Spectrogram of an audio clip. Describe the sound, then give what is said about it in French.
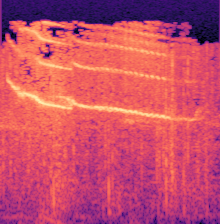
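Christmas fireworks: a whistling rocket glides steadily downward in pitch over scattered pops and crackles, with a low rumble underneath, fairly quiet overall. “Dernière surprise, le feu d'artifice de Noël. Regarde par la fenêtre.”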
